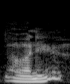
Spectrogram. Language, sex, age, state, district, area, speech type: Bodo, male, 60+, Assam, Chirang, urban, spontaneous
